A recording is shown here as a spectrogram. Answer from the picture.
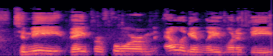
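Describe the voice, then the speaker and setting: A man speaks at a moderate pace against light background noise. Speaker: comedian, radio host. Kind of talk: stand-up style event speech. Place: street. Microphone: lapel.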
